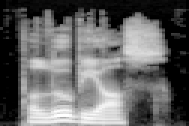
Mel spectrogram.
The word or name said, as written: Polybios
